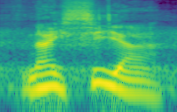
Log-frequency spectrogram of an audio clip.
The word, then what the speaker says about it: Nicaea: And I don't know if you heard of the town called, the pronunciation is Nicaea.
